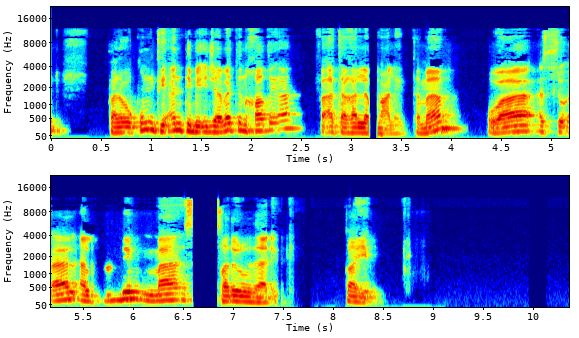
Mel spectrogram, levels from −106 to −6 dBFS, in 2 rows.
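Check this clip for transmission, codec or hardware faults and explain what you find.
Digital broadcast dropouts occur at 3.18 to 3.31 s, 6.59 to 6.89 s and 9.96 to 10.14 s. The receiver lost valid frames and muted, so the speech cuts to silence within 3 ms and resumes later, the missing audio gone. The gaps fit two, six and four lost frames.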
